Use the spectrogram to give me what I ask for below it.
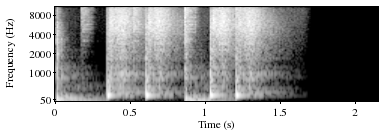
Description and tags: eardigi drums 10
This drum loop is part of a mini pack of acoustic dnb drums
